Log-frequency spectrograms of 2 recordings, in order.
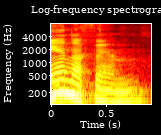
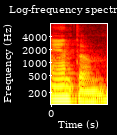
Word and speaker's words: Anathem: Anathem, with an extra A. I mean, I'm pretty sure that's how you say it. I'm not sure. Okay. Yeah, well, it's definitely not Anthem. No. Because that's missing an A.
